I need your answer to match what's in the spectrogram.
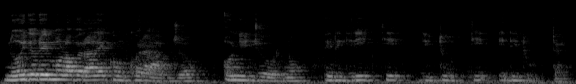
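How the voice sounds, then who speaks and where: A woman's voice: fairly low pitch, mellow, far from the mic. Woman declaiming a formal speech in a very echoey hall. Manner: measured, declamatory phrasing. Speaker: speaker at a club charter ceremony.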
